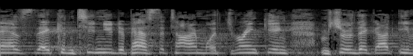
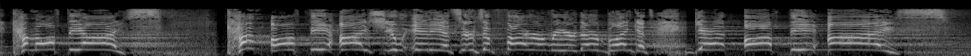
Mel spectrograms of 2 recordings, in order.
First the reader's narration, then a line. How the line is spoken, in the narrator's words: All the soldiers that were around, stationed around the ice, kept screaming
